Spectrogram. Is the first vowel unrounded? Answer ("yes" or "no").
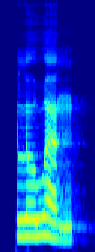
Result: no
